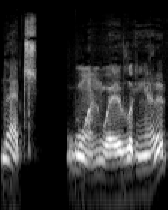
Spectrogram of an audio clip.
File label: answer, gasmask; scmod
